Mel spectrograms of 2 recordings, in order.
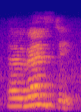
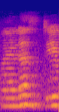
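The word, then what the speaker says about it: Wednesday: है यह है वेंसडे, जिसको ज्यादातर लोग वेनसडे बोलते हैं। इसका प्रोनाउंसिएशन वेनसडे किया जाता है ज्यादातर लोगों के लिए, लेकिन सही जो इसका प्रोनाउंसिएशन है वो है वेंसडे। वेनसडे गलत है और वेंसडे सही है।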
